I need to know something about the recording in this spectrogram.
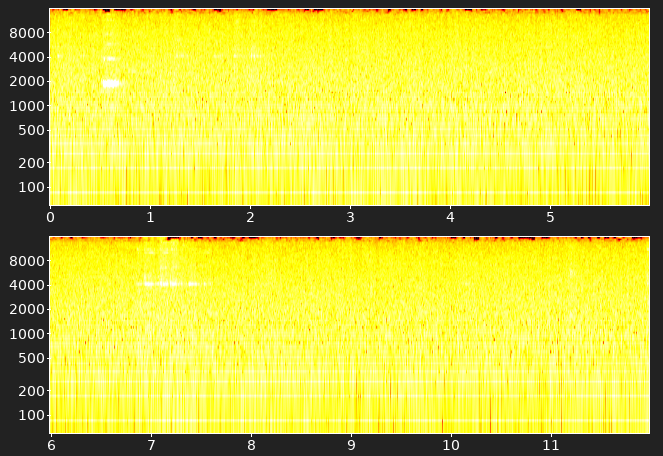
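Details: Faint steady indoor hiss with two brief soft clicks near the start and middle; no animal voice is heard.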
